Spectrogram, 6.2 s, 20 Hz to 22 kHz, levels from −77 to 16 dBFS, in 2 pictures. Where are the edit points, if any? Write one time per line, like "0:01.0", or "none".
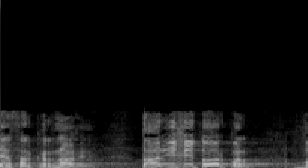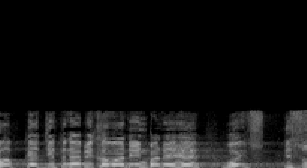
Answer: none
